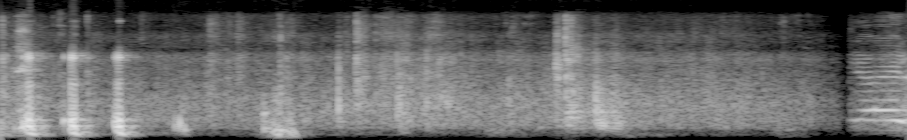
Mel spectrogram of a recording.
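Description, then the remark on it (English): A door is opened: a quick series of sharp latch clicks and knocks, then a stretch of scraping, rustling movement, with a voice briefly starting up at the very end. “Open the door, man.”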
